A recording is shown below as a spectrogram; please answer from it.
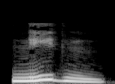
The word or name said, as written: neednt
